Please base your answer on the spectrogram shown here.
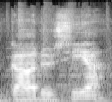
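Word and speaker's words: ガルシア: Japanese pronunciation is Garushia.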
